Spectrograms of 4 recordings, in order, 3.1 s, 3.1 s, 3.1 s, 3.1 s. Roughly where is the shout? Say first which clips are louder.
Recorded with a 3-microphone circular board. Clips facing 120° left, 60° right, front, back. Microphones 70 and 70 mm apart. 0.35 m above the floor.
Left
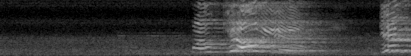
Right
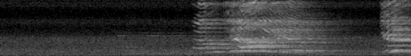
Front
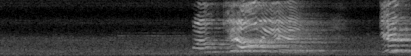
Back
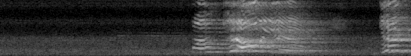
Left 9 dB, back 5 dB; behind left.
